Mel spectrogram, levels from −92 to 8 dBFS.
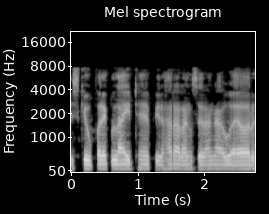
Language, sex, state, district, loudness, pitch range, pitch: Hindi, male, Uttar Pradesh, Ghazipur, -15 LUFS, 115-120 Hz, 115 Hz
